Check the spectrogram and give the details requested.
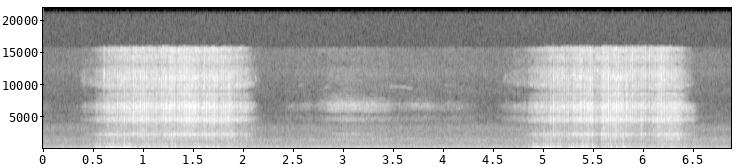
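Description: Two loud, rattling snores on breathing in, a few seconds apart, over steady room noise; typical snoring.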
